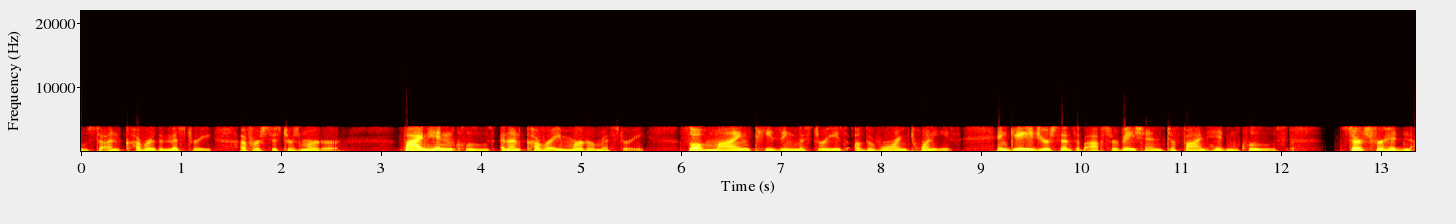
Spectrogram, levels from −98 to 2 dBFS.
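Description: Speech heard through a Bluetooth CVSD headset codec, for the whole clip. Nothing above 4 kHz survives, so it sounds narrow and muffled. S sounds turn scratchy, and a granular hiss sits underneath. The damage is plainly audible and fits a 64 kbps CVSD link.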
